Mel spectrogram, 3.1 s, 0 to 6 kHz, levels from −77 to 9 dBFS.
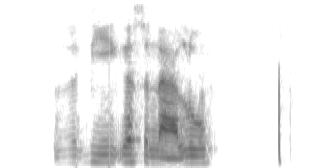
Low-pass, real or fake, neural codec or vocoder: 5.4 kHz; real; none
